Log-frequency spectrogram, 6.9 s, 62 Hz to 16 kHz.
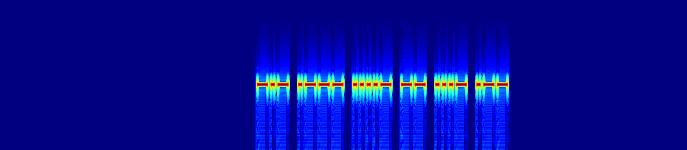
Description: Morse code, heard as a keyed tone, about 34 wpm, 700 Hz. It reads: KJ4MVW
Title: USA Call Signs - 6 Characters - Repeated 3x - 35wpm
